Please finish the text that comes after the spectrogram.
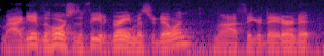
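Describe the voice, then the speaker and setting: Radio western sidekick man acting: dutiful, excitable, medium male pitch, faint background noise. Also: fast, lightly acted. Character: deferential, easily alarmed marshal's helper, a man. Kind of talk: live old time radio western acting. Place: live show in a park. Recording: live outdoor stage, noisy background.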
